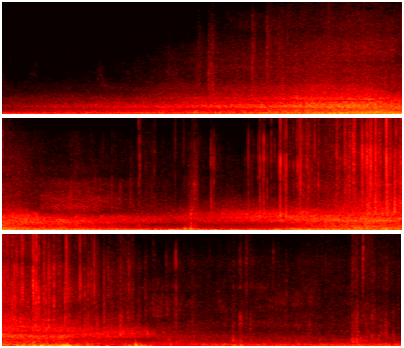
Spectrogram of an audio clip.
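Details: Passing road traffic and wind rumble, with no clear animal voices. Engine noise swells and fades as vehicles go by.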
